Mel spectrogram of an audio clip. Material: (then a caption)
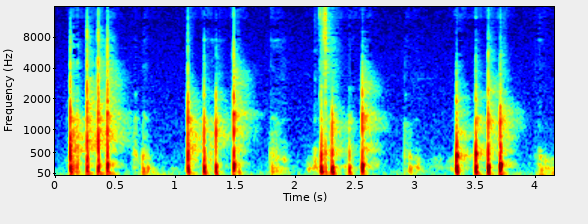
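Styrofoam. A white round styrofoam plate is moved around the microphone while long nails and fingertips tap and scratch it. The result is about fifteen short, dry, muffled clicks, mostly in quick clusters of three or four with softer scratches between them.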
